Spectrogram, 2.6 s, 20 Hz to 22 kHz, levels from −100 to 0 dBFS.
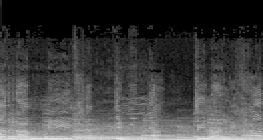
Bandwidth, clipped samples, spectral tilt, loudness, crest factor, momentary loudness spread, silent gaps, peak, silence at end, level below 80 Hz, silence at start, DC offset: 10 kHz; under 0.1%; -7.5 dB/octave; -15 LUFS; 12 dB; 5 LU; none; -2 dBFS; 0 s; -34 dBFS; 0 s; under 0.1%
